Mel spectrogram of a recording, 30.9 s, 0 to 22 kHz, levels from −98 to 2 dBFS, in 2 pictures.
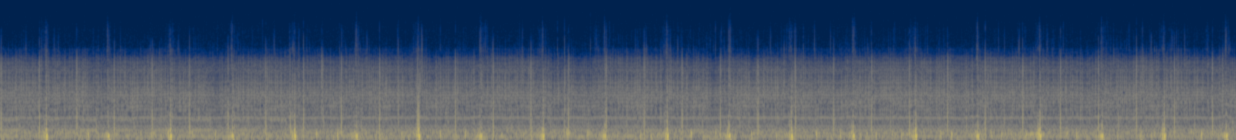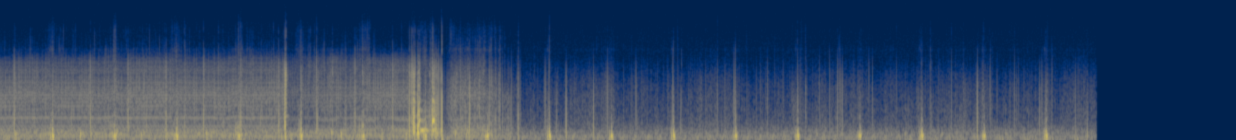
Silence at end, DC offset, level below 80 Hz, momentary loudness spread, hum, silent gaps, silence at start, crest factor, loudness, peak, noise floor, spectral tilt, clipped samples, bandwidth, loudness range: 1.75 s; under 0.1%; -40 dBFS; 13 LU; none; none; 0 s; 28 dB; -30 LUFS; 0 dBFS; under -90 dBFS; -9.5 dB/octave; under 0.1%; 5.6 kHz; 8 LU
